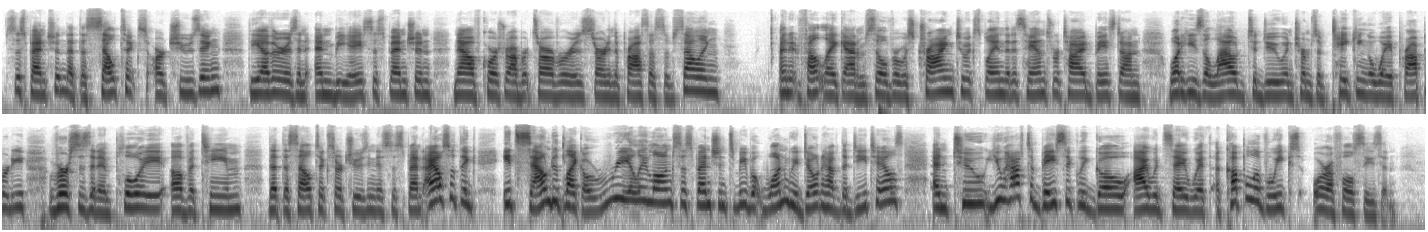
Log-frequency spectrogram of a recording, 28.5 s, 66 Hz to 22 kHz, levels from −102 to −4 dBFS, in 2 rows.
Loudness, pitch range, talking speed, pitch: -25 LUFS, 180-220 Hz, 215 wpm, 195 Hz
